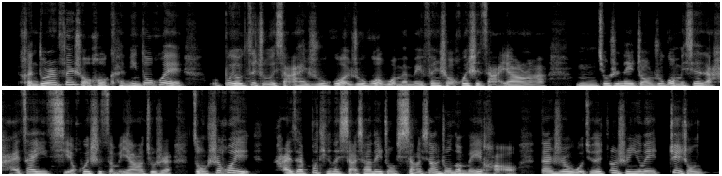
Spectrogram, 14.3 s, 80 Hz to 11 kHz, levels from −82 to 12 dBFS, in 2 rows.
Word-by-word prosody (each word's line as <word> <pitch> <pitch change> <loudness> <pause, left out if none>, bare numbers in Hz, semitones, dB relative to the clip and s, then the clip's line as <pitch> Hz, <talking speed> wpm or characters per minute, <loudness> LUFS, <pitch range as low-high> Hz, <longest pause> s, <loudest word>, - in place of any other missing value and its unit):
很 190 -5 -1
多 235 - +6
人 265 - 0
分 290 +2 -3
手 240 -4 -2
后 195 -2 -2
肯 210 +1 -5
定 225 +3 +3
都 260 +1 -1
会 235 -10 +1 0.4
不 250 - 0
由 205 - +8
自 210 +5 -3
主 170 -8 -5
地 185 - 0
想， 215 +1 -4
唉， 175 -1 -3
如 170 +5 -1
果 210 0 +2
如 175 +6 0
果 225 -3 +4
我 165 0 -2
们 155 0 -7
没 160 +1 -5
分 195 +3 +1
手 210 +3 -3
会 215 - +4
是 200 -3 +1
咋 - - -7
样 170 0 -1
儿 155 -1 -6
啊？ 160 +1 -10 0.3
嗯， 180 -4 -3
就 210 +3 +2
是 205 - +2
那 205 -1 +5
种， 180 -3 -3
如 205 - 0
果 240 0 +4
我 - - -2
们 170 - -3
现 210 +4 +3
在 170 - -1
还 160 - -6
在 230 +4 0
一 200 - +2
起 215 - -2
会 230 - +1
是 215 -2 0
怎 195 - -8
么 220 - -10
样？ 175 -4 -4
就 190 +3 -3
是 170 -3 -4 0.2
总 160 - 0
是 265 - -2
会 255 -9 0 0.2
还 175 +2 0
在 225 - +3
不 265 +5 -6
停 220 -5 -2
地 220 - +4
想 220 -1 -1
象 220 0 +3
那 225 -1 +7
种 165 -4 -4
想 160 -3 +1
象 245 +6 +2
中 245 +2 +3
的 220 - +3
美 185 +4 +1
好。 - - -7 0.2
但 255 -1 0
是 230 0 +3
我 205 0 +1
觉 190 -4 -7
得 205 - +3
正 270 - -4
是 225 -1 +1
因 235 +1 +4
为 250 -1 -2
这 285 - -2
种 165 -3 -4
205 Hz, 345 characters per minute, -20 LUFS, 175-230 Hz, 0.4 s, 由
